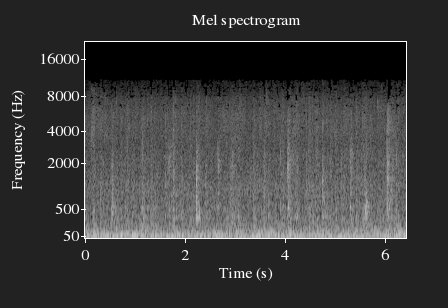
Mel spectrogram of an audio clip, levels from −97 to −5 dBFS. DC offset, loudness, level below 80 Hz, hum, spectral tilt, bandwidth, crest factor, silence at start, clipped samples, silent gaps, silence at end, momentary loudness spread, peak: under 0.1%; -37 LUFS; -36 dBFS; none; -4.5 dB/octave; 11 kHz; 20 dB; 0 s; under 0.1%; none; 0 s; 3 LU; -14 dBFS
